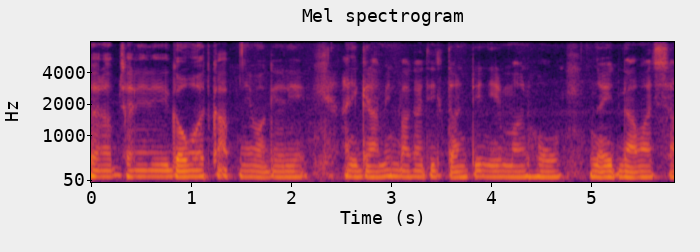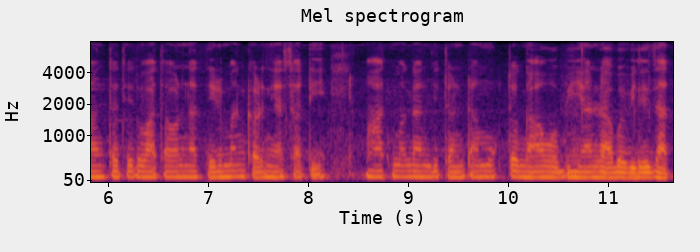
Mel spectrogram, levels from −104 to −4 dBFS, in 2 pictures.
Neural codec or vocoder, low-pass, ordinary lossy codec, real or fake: none; none; none; real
